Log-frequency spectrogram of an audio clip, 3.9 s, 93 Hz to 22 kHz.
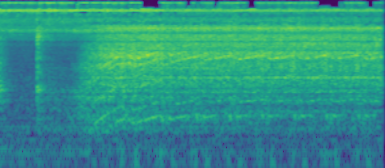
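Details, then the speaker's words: Subaru EA175V push mower, first key start after rewiring the electric start, kill held down, carburetor still being cleaned: short starter whirr, then the engine catches within a second into a steady high-pitched run; electric start works. "Look at that! Cool. So we have an electric start."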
